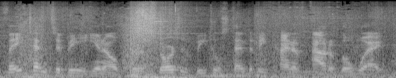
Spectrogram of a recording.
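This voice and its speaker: With music behind him, a man with a mid-range voice gives casual voiced-over commentary on his video game playthrough. He talks at a quick pace, rambling along and poking fun at himself.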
